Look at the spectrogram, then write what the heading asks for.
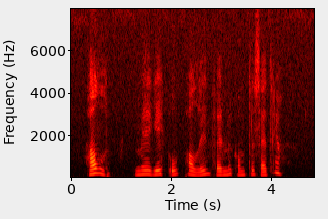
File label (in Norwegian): hall, Numedalsmål; Me jekk opp hallin før me kåm te heimsætre.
